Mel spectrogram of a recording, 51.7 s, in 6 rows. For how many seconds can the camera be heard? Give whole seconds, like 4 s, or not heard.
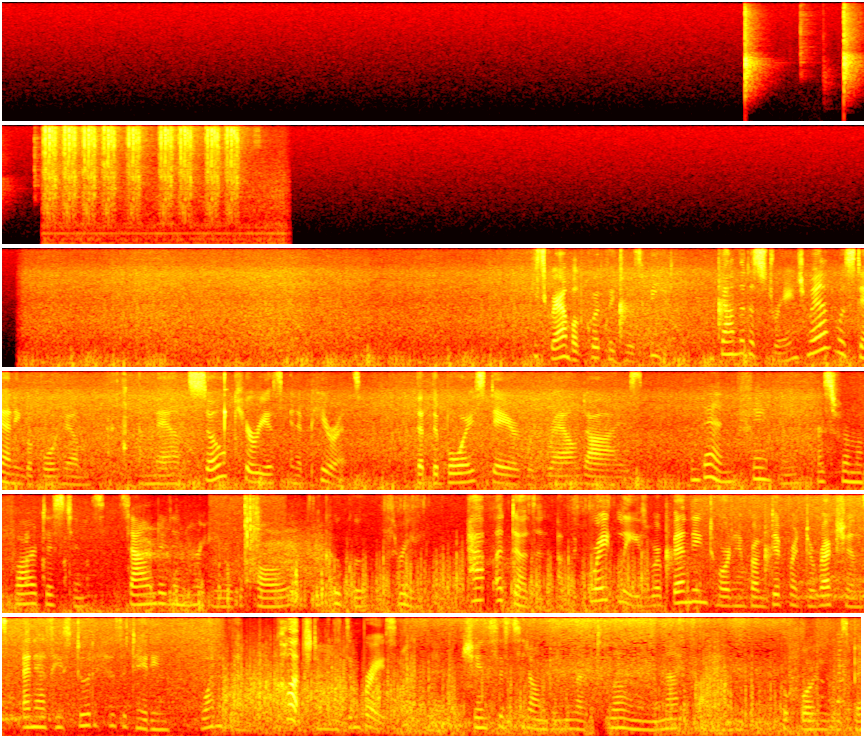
5 s.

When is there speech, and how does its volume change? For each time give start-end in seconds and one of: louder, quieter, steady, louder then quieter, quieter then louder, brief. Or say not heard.
22.6-51.6 steady.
